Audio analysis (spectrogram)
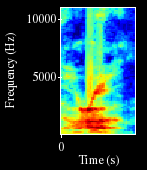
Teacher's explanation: عین کو حلق سے نکالیں گے سختی سے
